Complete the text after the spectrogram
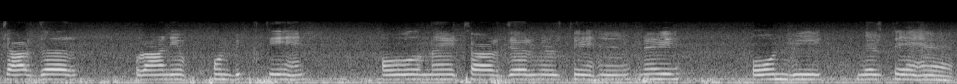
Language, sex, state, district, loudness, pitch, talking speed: Hindi, female, Haryana, Jhajjar, -15 LUFS, 225 Hz, 95 wpm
